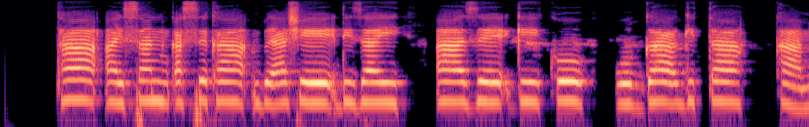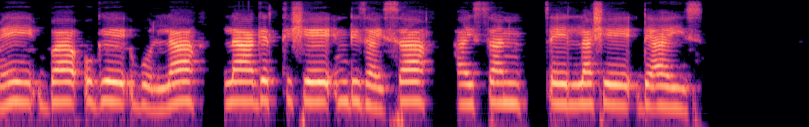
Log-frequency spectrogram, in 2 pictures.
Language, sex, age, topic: Gamo, female, 36-49, government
